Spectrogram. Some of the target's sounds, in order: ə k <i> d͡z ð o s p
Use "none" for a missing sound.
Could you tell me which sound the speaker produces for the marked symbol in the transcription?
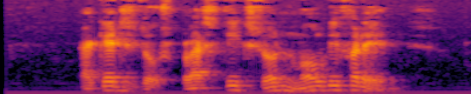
ɛ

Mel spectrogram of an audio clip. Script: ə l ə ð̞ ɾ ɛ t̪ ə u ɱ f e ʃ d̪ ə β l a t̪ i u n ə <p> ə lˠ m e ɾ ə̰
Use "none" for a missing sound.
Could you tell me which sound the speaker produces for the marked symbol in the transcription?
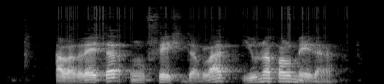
p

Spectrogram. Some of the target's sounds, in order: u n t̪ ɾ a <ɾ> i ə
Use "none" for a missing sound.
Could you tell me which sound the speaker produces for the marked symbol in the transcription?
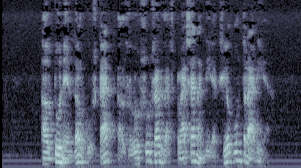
ɾ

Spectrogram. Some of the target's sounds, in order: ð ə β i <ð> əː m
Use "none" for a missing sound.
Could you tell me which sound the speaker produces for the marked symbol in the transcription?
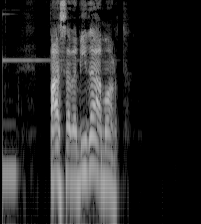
ð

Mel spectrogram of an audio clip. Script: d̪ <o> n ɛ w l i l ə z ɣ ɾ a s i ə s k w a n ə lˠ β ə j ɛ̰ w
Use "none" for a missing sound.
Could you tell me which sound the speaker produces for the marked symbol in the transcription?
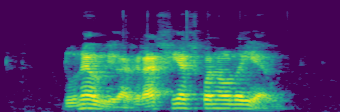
u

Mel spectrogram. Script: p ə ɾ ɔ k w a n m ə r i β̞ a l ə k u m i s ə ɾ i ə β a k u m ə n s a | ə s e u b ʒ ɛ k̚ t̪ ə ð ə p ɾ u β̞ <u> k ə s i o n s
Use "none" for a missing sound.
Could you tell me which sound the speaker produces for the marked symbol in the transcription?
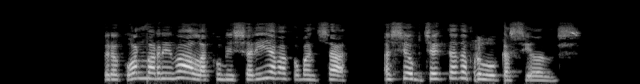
u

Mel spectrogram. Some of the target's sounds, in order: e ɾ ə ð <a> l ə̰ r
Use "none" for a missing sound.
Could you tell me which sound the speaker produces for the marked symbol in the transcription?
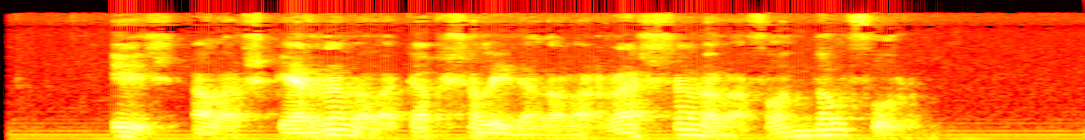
ə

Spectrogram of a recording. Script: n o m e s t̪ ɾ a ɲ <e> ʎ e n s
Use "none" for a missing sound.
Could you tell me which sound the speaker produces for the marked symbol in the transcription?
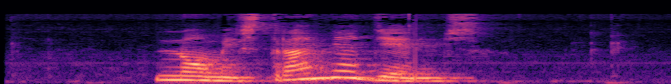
a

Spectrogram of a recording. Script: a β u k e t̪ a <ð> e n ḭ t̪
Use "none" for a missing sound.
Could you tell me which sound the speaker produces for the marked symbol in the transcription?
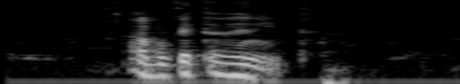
ð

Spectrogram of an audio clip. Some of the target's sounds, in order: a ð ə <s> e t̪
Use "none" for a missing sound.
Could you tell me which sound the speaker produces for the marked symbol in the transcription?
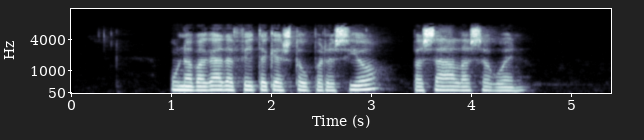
f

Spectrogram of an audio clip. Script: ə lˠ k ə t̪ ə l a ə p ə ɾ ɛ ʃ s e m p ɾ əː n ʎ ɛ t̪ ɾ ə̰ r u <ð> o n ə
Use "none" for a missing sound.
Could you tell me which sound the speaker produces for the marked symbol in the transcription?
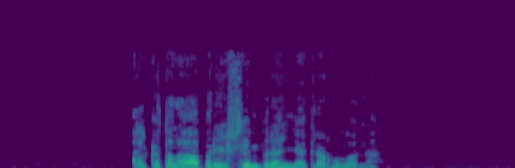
ð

